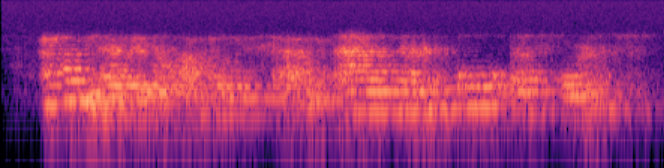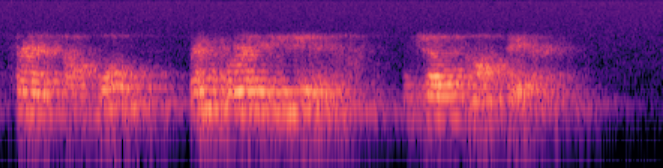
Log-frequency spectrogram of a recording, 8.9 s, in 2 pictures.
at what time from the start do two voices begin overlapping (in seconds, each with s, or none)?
0.5 s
